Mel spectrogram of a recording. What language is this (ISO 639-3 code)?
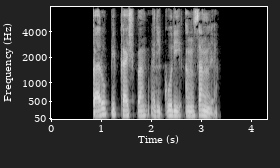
qup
